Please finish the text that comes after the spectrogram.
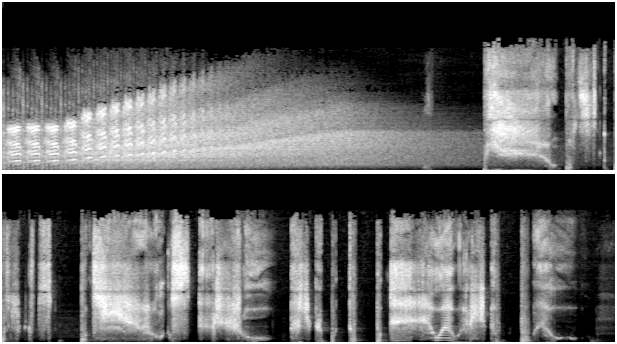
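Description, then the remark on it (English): Fireworks going off: a loud, dense crackling roar for several seconds, then an irregular barrage of sharp bangs and pops mixed with rising and falling whistles. “You guys hear that? Yeah, that's the fireworks.”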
